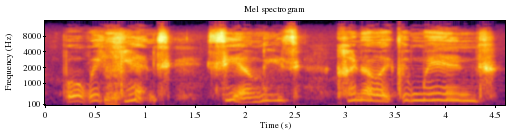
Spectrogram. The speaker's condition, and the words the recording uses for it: Cerebral palsy. Again, I'm gonna let it read because my reading is really slow and I don't want my speech to get in the way of God's words.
